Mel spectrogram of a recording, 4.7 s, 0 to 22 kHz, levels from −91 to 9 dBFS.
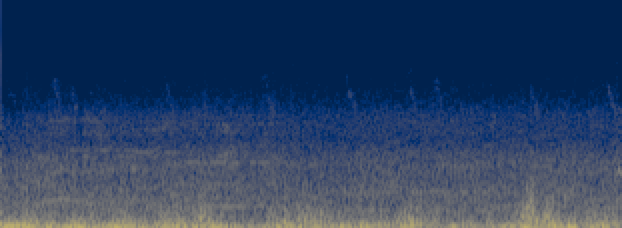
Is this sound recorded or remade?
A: recorded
